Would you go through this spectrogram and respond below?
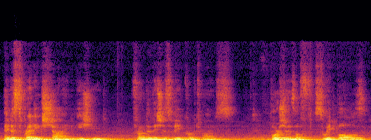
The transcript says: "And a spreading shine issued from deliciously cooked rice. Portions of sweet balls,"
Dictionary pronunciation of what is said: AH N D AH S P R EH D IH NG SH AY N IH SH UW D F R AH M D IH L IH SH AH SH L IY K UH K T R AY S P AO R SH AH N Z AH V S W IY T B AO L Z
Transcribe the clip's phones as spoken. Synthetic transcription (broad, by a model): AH N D AH S P R EH D IH NG SH AY N IH SH UW D F R AH M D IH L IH SH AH S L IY K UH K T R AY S P AO R SH AH N Z AH V S W IY T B AO L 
